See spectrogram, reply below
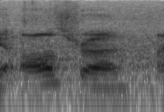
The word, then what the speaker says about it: Altra: And by the way, Altra, I'm saying this for people like me. It's spelled A-L-T-R-A because for a long time I was like, what are you saying now? – Yeah.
